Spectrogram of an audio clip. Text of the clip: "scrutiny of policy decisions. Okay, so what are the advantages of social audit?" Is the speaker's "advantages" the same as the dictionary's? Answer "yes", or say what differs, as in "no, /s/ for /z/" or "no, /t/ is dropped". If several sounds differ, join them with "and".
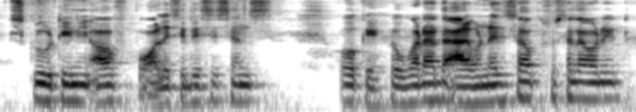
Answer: no, /b/ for /v/ and /s/ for /z/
